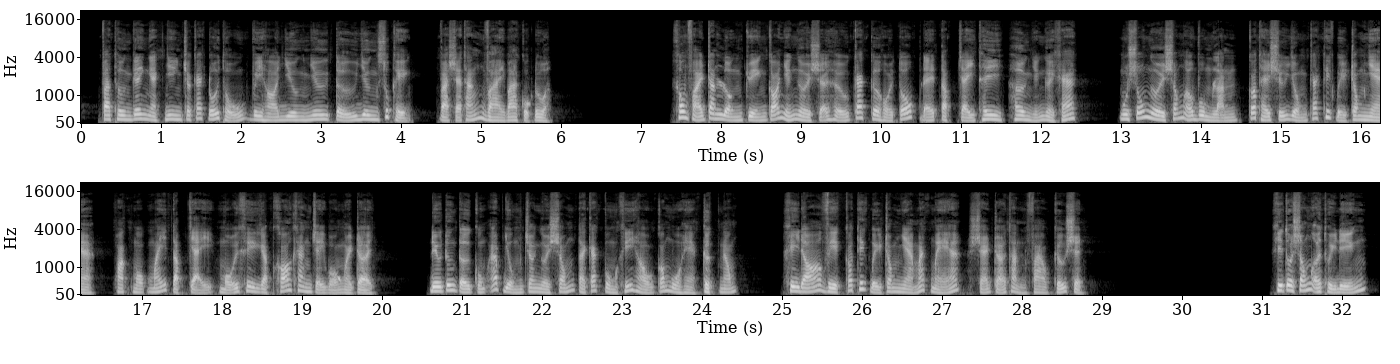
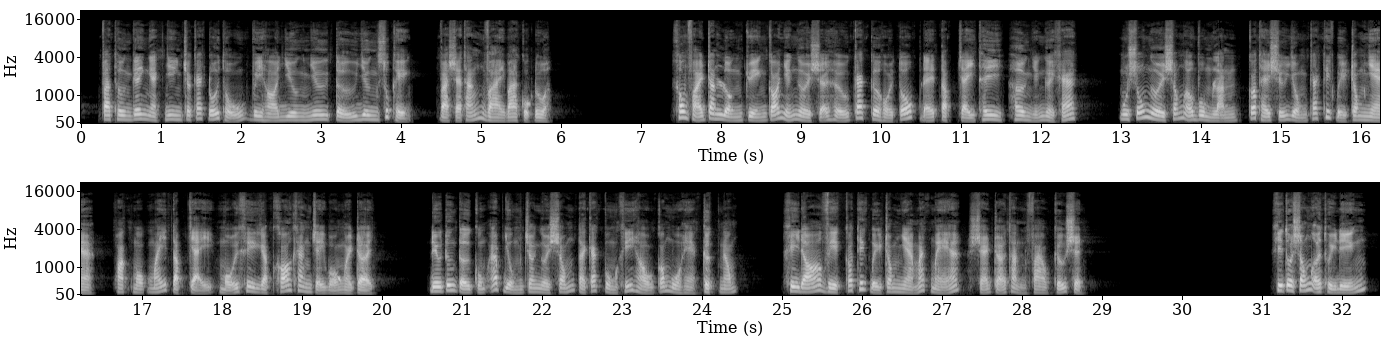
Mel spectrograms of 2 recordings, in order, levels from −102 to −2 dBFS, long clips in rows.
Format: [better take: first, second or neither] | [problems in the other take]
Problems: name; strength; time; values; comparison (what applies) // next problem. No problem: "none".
first | thin; somewhat; fading below 350 Hz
